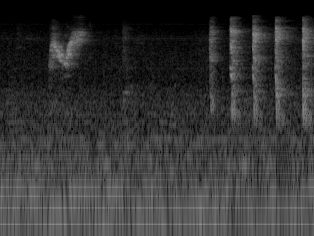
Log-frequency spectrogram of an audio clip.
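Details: Pet male African grey parrot practising words: one arched squawk, then after a pause a run of five sharp clicking bursts spaced about a quarter second apart.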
